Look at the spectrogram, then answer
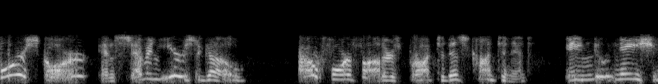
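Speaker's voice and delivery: dry, high, thin rural Western twang, stretched. Retelling how the father imitated Lincoln's speech: imitating Lincoln's high-pitched twangy voice. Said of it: "my father imitated this dry, rural, twangy, even stretched voice".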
